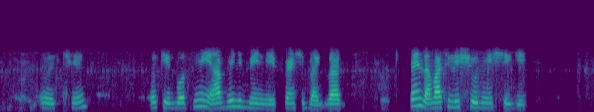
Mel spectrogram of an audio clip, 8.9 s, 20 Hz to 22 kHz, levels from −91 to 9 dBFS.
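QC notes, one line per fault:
throughout, G.729 codec: the speech has passed through a low-rate predictive voice coder, which fits G.729A at 8 kbit/s. It models each 10 ms frame as a vocal tract filter, a pitch predictor and a few excitation pulses instead of keeping the waveform. Combined with a telephone line band of 250 Hz to 3.4 kHz, this removes the lows and all the air above. The result is thin, boxy speech with a plainly audible rough, buzzy, synthetic edge.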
